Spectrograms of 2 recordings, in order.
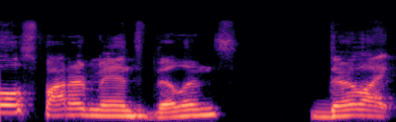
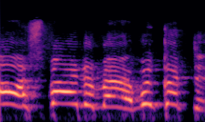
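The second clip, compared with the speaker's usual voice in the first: very high, badly faked Jamaican accent. Mocking a nineties show's Jamaican taxi driver helping Spider-Man, imitating a bad Jamaican accent. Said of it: "have her do a Jamaican accent".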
